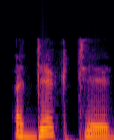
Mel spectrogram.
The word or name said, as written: addictedness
